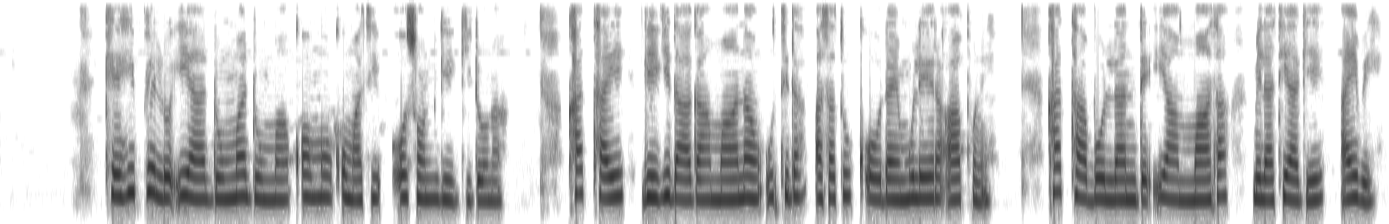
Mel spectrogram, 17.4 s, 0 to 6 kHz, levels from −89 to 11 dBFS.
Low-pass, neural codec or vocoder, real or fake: 5.4 kHz; none; real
